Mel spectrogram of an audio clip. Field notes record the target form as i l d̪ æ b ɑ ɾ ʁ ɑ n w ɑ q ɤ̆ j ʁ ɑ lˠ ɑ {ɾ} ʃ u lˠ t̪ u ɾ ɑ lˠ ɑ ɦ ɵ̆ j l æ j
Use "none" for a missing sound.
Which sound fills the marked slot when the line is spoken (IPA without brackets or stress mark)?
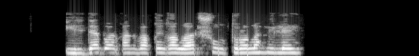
ɾ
